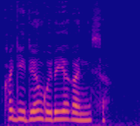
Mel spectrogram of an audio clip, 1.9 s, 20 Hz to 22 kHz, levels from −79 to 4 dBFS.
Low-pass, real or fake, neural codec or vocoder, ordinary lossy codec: none; real; none; none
